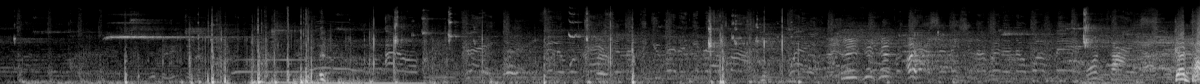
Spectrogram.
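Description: Basketball being dribbled on a hardwood gym floor: a string of sharp, irregular bounces, with players' voices calling out around them.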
